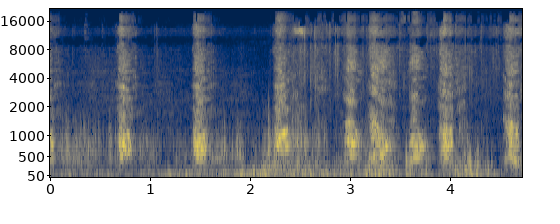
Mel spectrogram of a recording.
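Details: Dog giving sharp single barks, first spaced apart then quickening into a run of closely repeated barks, with low rumbling noise beneath.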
